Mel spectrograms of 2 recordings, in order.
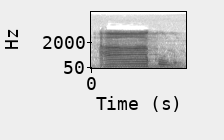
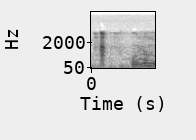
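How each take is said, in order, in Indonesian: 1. Vokal pertama dibaca panjang. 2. Hamzah mengikuti vokal pertama. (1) "menjadi akulu" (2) "yang awalnya akulu"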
